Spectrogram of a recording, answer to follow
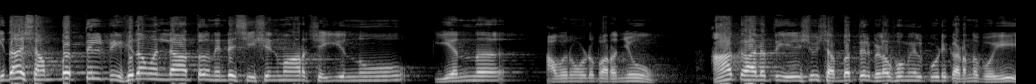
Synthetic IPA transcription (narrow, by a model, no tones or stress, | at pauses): iðaːɕɐbɐt̪ːilʋiɣiðɐmɐlːaːt̪ːɐninde̞ɕiʂɐnmaːrt͡ɕe̞jːunːu | e̞nːɨ | ɐ̰ʋɐno̞ːɽɨpɐrɐɲːu | aːkaːlɐt̪ːɨje̞ːɕuɕɐbːɐt̪ːilʋiɭɐbʱuːmijilkuːɽikɐɽɐnːupo̞ːji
